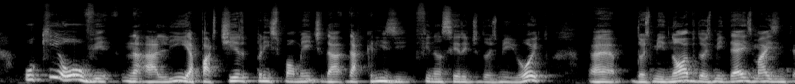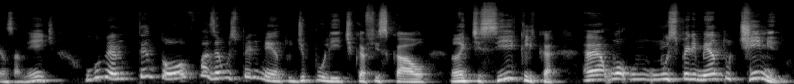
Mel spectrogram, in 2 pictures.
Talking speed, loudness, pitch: 125 wpm, -19 LUFS, 150 Hz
